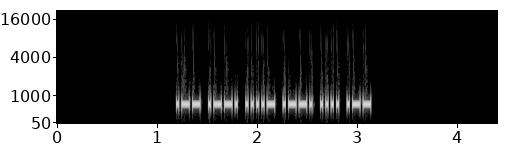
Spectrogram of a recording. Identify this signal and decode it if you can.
Morse code, heard as a keyed tone, about 47 wpm, 700 Hz. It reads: WP4PHW
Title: USA Call Signs - 6 Characters - 4x Character Spacing - 45wpm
